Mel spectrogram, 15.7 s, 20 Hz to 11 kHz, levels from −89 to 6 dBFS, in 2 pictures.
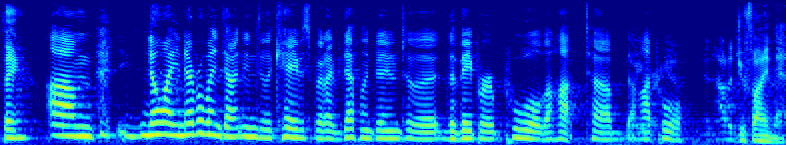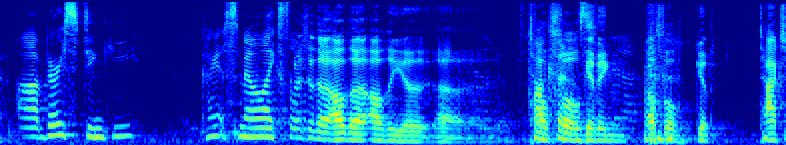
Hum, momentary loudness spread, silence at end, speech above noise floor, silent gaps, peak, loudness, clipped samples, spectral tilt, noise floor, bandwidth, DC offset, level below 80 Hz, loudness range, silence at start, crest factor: none; 16 LU; 0 s; 32 dB; none; -16 dBFS; -36 LUFS; under 0.1%; -5 dB/octave; -68 dBFS; 11 kHz; under 0.1%; -72 dBFS; 7 LU; 0 s; 22 dB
